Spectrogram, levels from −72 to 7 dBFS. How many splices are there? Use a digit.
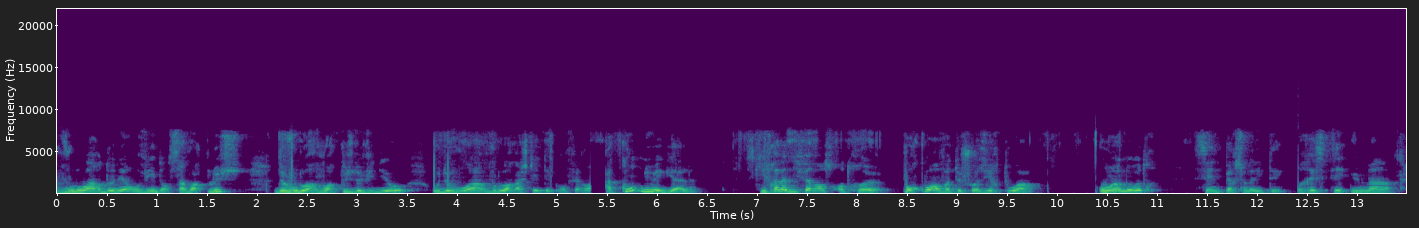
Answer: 2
